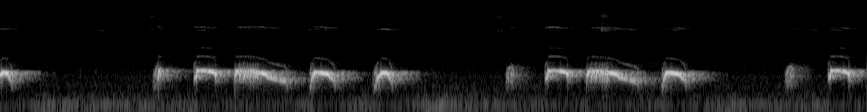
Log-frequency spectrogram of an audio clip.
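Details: Spotted dove calling, a good 'giọng đồng' in the two-note style with a cut-off ending. Repeated phrases of low, hollow coos, each with a drawn-out falling note, separated by pauses of over a second, and a faint thin whistle.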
